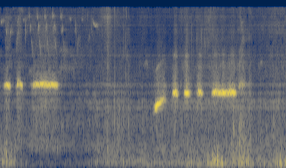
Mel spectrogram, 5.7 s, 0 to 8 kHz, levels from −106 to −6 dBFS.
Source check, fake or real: fake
